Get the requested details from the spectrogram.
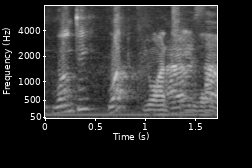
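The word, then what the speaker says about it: yuan-ti: how do you say Yuanti? Wanti? What? You want I to? always You thought want it to? was One Yawn. T. Yeah, I always pronounced it Yanti. It's Like I Yankee. think it's Yanti.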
